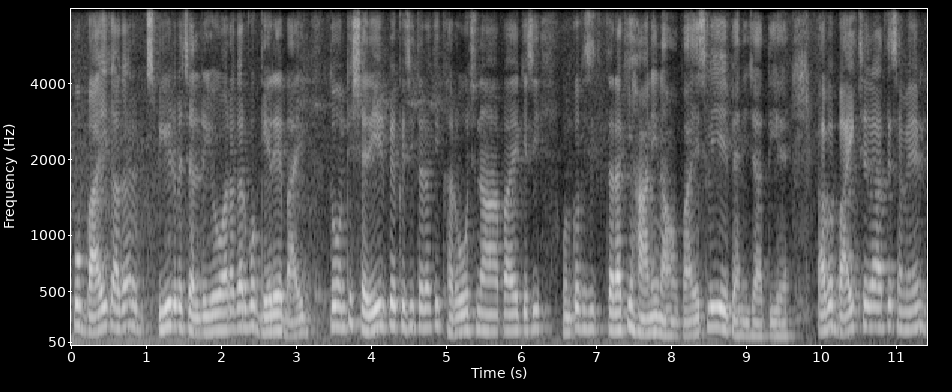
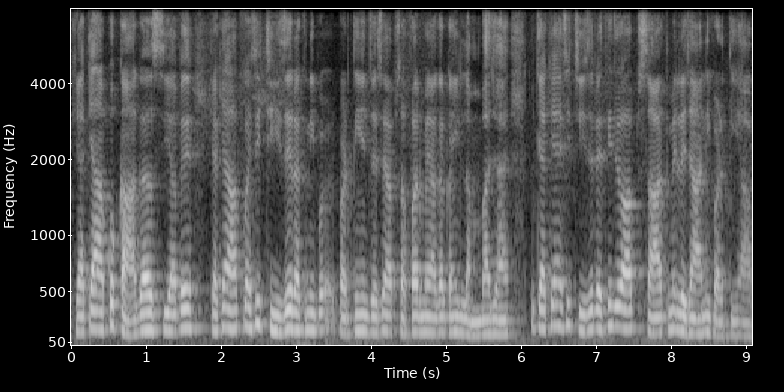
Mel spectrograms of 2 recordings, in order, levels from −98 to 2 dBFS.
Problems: constant background noise, background conversations at intervals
